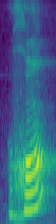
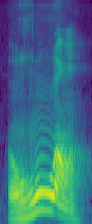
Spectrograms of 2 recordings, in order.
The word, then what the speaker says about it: Rouen: Et la troisième, Rouen. Presque. Il faut bien séparer les syllabes. Rouen.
